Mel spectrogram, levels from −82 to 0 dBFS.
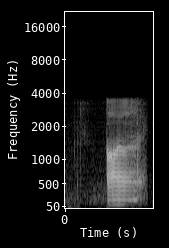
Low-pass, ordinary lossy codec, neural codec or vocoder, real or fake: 3.6 kHz; AAC, 24 kbps; codec, 16 kHz, 1 kbps, X-Codec, HuBERT features, trained on general audio; fake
